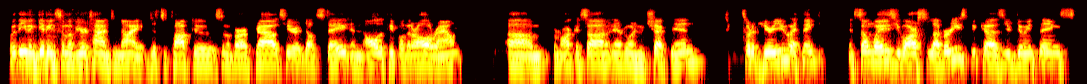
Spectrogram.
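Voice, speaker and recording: A man's voice: a little high, slightly rough, highs cut off. Earnest man hosting. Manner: rambling, earnest, reflective. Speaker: host. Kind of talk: casual interview.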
